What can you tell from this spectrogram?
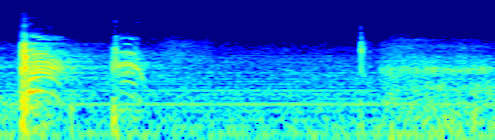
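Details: Adult man coughing while presenting regional finances at a city council plenary session after repeated interruptions: two short, raspy throat-clearing coughs, then quiet room noise with a faint steady hum.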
